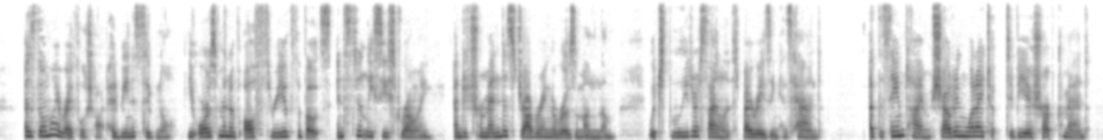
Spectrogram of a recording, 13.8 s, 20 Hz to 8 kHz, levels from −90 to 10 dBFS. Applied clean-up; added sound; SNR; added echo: none; none; none; none.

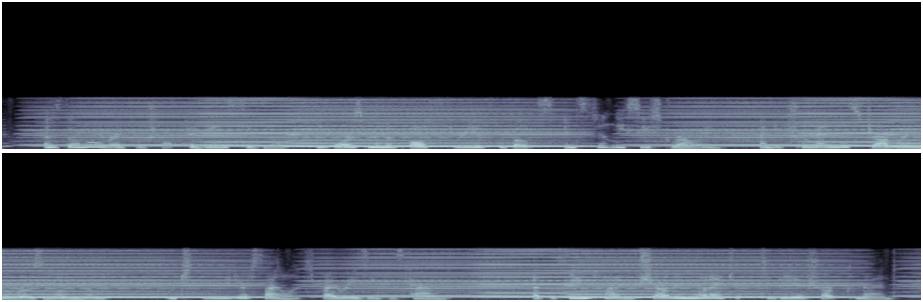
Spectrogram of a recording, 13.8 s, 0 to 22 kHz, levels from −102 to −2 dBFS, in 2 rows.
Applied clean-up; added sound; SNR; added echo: none; Harmonica; -3 dB; none.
